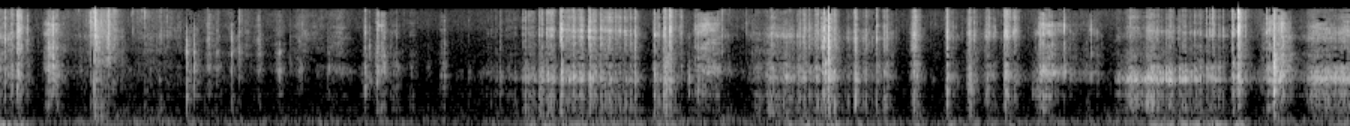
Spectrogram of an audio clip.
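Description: A dry, solid round pink soap held in a palm with long nails is shaved with a utility knife blade. Quick, crisp scraping strokes come in bursts, bright and dry with almost no ring, over a faint low rumble.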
